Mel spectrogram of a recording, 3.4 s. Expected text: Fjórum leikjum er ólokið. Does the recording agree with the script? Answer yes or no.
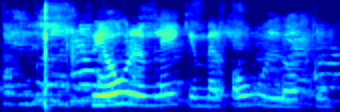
yes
